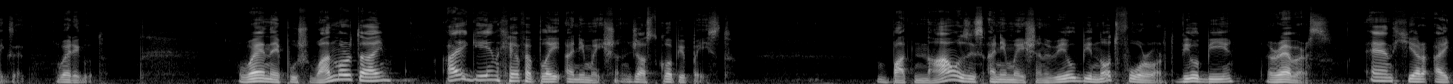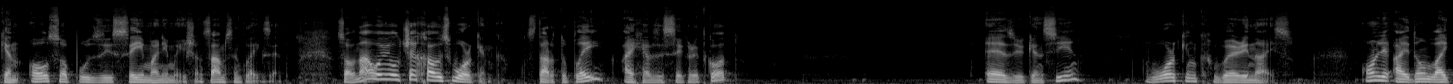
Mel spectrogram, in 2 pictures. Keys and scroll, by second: 4.7 ctrl+c, 5.0 ctrl+v.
